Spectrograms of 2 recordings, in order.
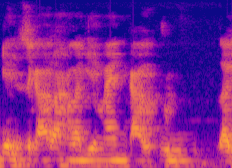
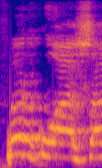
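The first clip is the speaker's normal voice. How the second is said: half shout; 13 semitones higher, slower than usual. Acted. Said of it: "setengah teriak ngomongnya". (setengah berteriak, nada tinggi)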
